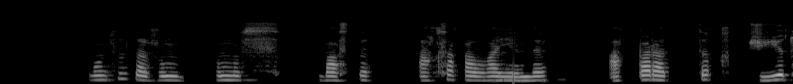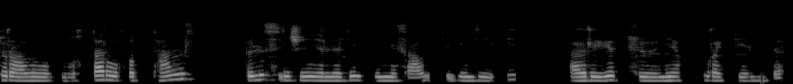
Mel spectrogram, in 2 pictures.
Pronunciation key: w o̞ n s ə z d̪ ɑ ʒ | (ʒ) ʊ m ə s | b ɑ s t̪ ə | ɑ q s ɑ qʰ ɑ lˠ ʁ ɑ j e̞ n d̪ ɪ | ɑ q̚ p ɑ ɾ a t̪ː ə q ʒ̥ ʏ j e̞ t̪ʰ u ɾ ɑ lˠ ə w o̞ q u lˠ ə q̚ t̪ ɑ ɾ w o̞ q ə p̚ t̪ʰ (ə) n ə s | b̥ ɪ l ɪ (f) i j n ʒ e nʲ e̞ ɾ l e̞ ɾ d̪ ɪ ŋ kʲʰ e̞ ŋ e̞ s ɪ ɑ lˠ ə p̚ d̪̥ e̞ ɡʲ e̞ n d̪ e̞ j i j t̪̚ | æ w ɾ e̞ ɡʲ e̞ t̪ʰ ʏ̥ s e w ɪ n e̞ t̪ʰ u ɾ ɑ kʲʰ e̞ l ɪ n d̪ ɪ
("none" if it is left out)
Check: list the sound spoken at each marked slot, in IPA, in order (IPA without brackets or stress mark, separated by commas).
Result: ʒ, ɑ, s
